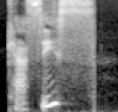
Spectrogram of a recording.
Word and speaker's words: cassis: This cocktail is 1.5 ounces of tequila, 1/4 ounce of creme de cassis. Stop laughing at me. Is it pronounced cassis? – Uh-huh. – Okay. Cassis.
